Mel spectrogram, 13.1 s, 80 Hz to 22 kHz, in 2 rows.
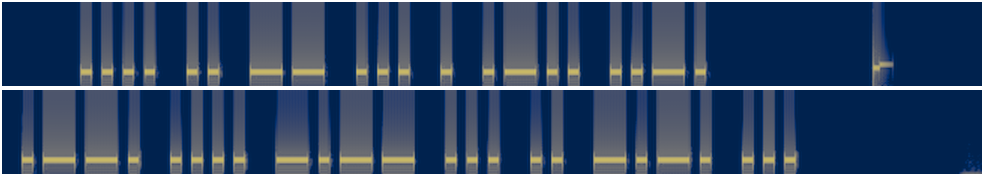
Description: Morse code, heard as a keyed tone, about 17 wpm, 700 Hz. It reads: HIMSELF PHYSICS
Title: Sentences from Top 1500 Words - New Word Drill Alt - 17wpm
